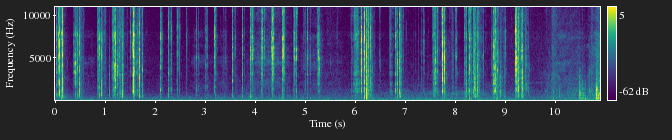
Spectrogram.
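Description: Plastic utensils stabbing and scraping at dirt: a run of short, sharp scrapes and clicks. The strokes come a few times a second, quicker and lighter in the middle and heavier again near the end.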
